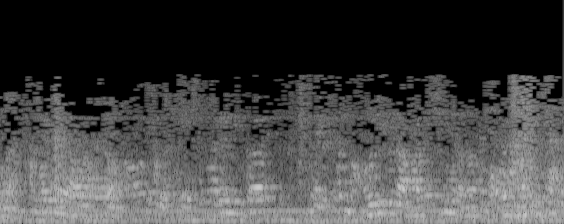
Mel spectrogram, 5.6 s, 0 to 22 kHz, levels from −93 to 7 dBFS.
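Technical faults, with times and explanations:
Throughout, MP3 compression: the audio is likely MP3-encoded at a very low bitrate, the heavy damage fitting something near 16 kbps. With so few bits, the encoder has cut everything above about 5.5 kHz, leaving the sound dull and boxed in. Weak frequency lines are being dropped and restored from frame to frame, which gives a watery, swirling texture, with metallic chirps on bright detail and smeared attacks.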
